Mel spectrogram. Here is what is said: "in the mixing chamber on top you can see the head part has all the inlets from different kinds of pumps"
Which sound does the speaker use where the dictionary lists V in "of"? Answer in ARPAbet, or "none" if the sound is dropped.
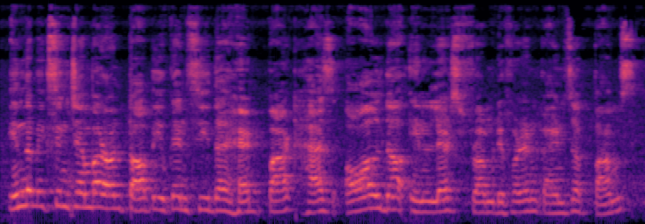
V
